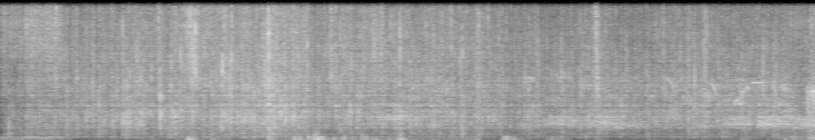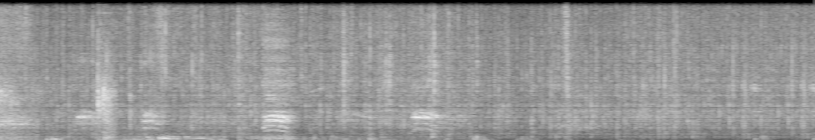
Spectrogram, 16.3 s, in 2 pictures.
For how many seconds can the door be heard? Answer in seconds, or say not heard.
2 s.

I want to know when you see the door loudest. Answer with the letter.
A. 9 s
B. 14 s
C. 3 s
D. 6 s
A.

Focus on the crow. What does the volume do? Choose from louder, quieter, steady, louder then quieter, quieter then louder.
louder.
